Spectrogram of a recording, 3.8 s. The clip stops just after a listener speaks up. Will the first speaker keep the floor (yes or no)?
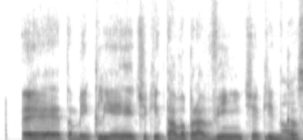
yes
